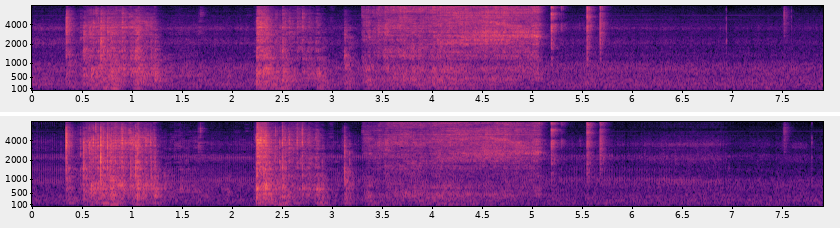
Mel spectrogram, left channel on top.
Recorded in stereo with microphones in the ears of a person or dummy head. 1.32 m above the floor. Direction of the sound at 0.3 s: 50° right (ahead or behind).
